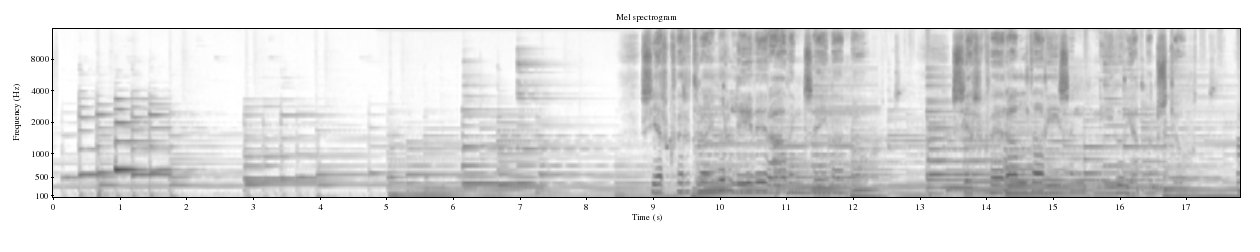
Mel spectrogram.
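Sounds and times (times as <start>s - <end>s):
plucked rhythmic chords of an instrumental song intro: 0.1s - 17.8s
deep bass: 5.1s - 17.8s
speech: 9.0s - 12.3s, 13.7s - 17.1s.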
